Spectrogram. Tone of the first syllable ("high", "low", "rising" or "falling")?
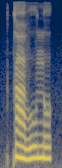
falling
